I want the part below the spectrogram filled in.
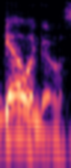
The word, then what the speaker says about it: Gallegos: Like I follow, Randy Gallegos. I think that's how you pronounce his last name. – Gallegos. Yeah, it's not Gallegos, so you're close enough. Gallegos. Close enough. Yeah.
